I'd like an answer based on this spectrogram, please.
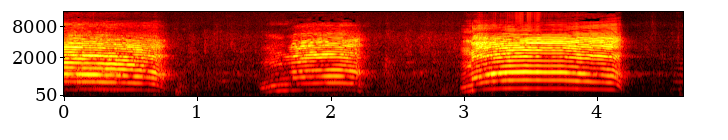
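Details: Sheep bleating, with lambs featured: three loud, rich harmonic bleats, each wavering and slightly falling at the end, the last one longest, separated by short quiet gaps with no other clear sounds.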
